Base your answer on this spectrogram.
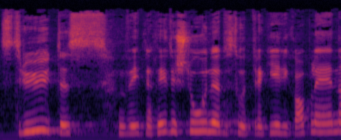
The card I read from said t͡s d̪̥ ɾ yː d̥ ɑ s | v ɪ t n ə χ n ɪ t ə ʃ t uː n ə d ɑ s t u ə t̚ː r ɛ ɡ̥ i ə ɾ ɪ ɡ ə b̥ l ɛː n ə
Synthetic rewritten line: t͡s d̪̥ ɾ yː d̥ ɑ s | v ɪ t n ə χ n ɪ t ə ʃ t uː n ə d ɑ s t u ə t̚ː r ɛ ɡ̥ i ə ɾ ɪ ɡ ɑ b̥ l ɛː n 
